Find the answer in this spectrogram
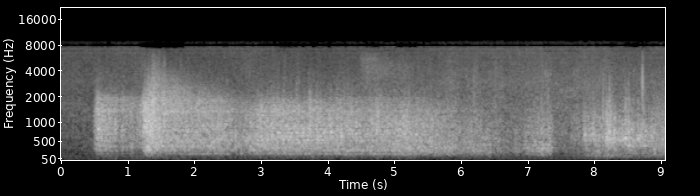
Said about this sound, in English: I kind of let the lightning go there for a while and the thunder. It was appropriate to accentuate the, you know, the ending of that scene.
